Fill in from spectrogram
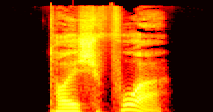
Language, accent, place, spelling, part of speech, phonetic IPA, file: German, Germany, Berlin, täusch vor, verb, [ˌtɔɪ̯ʃ ˈfoːɐ̯], De-täusch vor.ogg
- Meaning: 1. singular imperative of vortäuschen 2. first-person singular present of vortäuschen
